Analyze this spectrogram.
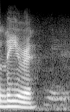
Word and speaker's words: lyra: It's a lyra, which is a European pronunciation of lyre.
